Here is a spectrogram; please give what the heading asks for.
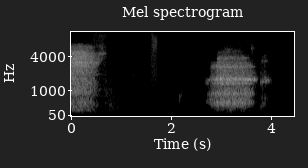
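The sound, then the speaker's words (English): Two deep breaths, each a long airy rush lasting about a second, separated by a quiet gap with a few tiny clicks; no talking. “So when we take a deep breath like that,”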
